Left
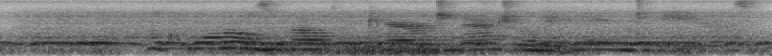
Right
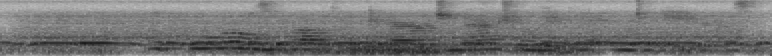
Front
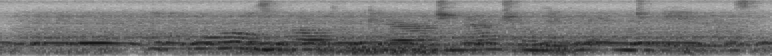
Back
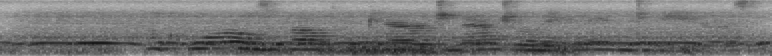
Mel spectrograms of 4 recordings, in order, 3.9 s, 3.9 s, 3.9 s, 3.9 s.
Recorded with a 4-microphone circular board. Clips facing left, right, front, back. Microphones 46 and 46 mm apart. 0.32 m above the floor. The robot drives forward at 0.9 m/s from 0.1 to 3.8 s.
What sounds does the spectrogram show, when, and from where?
0.7 s a woman speaking: 105° left, 2 m; by 3.8 s 155° left, 4 m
